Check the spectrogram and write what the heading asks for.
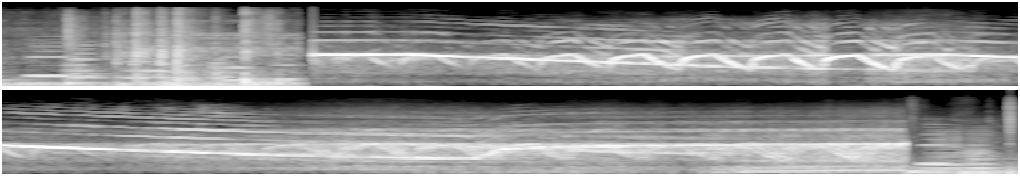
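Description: Police car siren sounding, its pitch slowly falling in a long wail while a second, faster rise-and-fall yelp repeats over it, then climbing back up to a high held tone. It comes in sharply after a short stretch of music.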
